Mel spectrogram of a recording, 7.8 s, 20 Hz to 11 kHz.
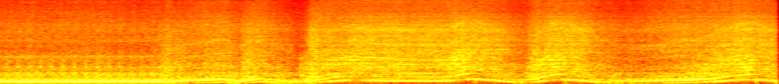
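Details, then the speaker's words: BMW K1200LT Icon project bike with new engine temperature sensor, revved after start: revs climb and fall smoothly several times, firing even with no knocks, rattles or misses; engine running normally. "Here, I'll start up the motorcycle. You can hear it running. All the noises are very normal."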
